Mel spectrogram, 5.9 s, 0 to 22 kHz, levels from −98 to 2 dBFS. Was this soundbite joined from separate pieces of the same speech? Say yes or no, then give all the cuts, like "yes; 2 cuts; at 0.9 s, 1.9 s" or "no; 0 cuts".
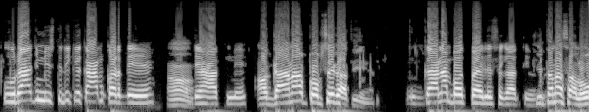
no; 0 cuts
